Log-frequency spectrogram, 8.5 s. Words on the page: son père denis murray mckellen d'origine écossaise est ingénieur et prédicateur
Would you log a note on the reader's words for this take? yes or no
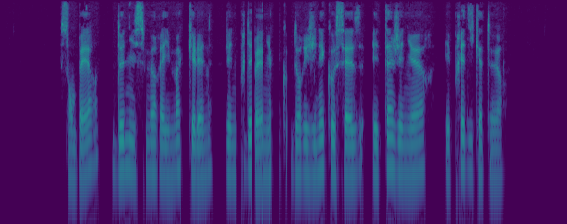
yes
